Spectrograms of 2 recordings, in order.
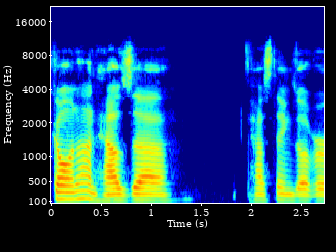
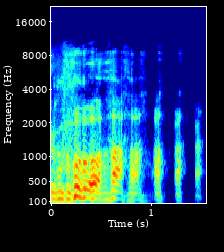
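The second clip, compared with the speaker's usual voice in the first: evil villain laugh; 3 dB louder than usual. Acted.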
